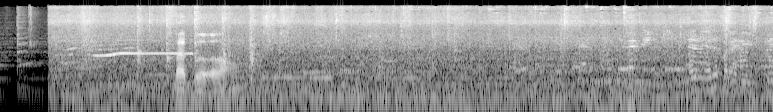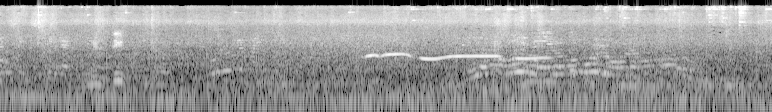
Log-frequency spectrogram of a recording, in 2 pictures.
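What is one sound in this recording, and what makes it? A man talks with a vendor at close range.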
